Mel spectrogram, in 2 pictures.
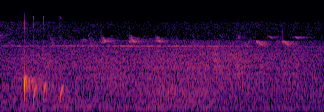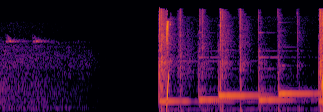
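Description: Animation sound effects: four quick pitched blips in rapid succession near the start, then a soft hiss that fades away into a brief silence. Light music with a clicking, plucked beat and short repeated notes starts about five seconds in.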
